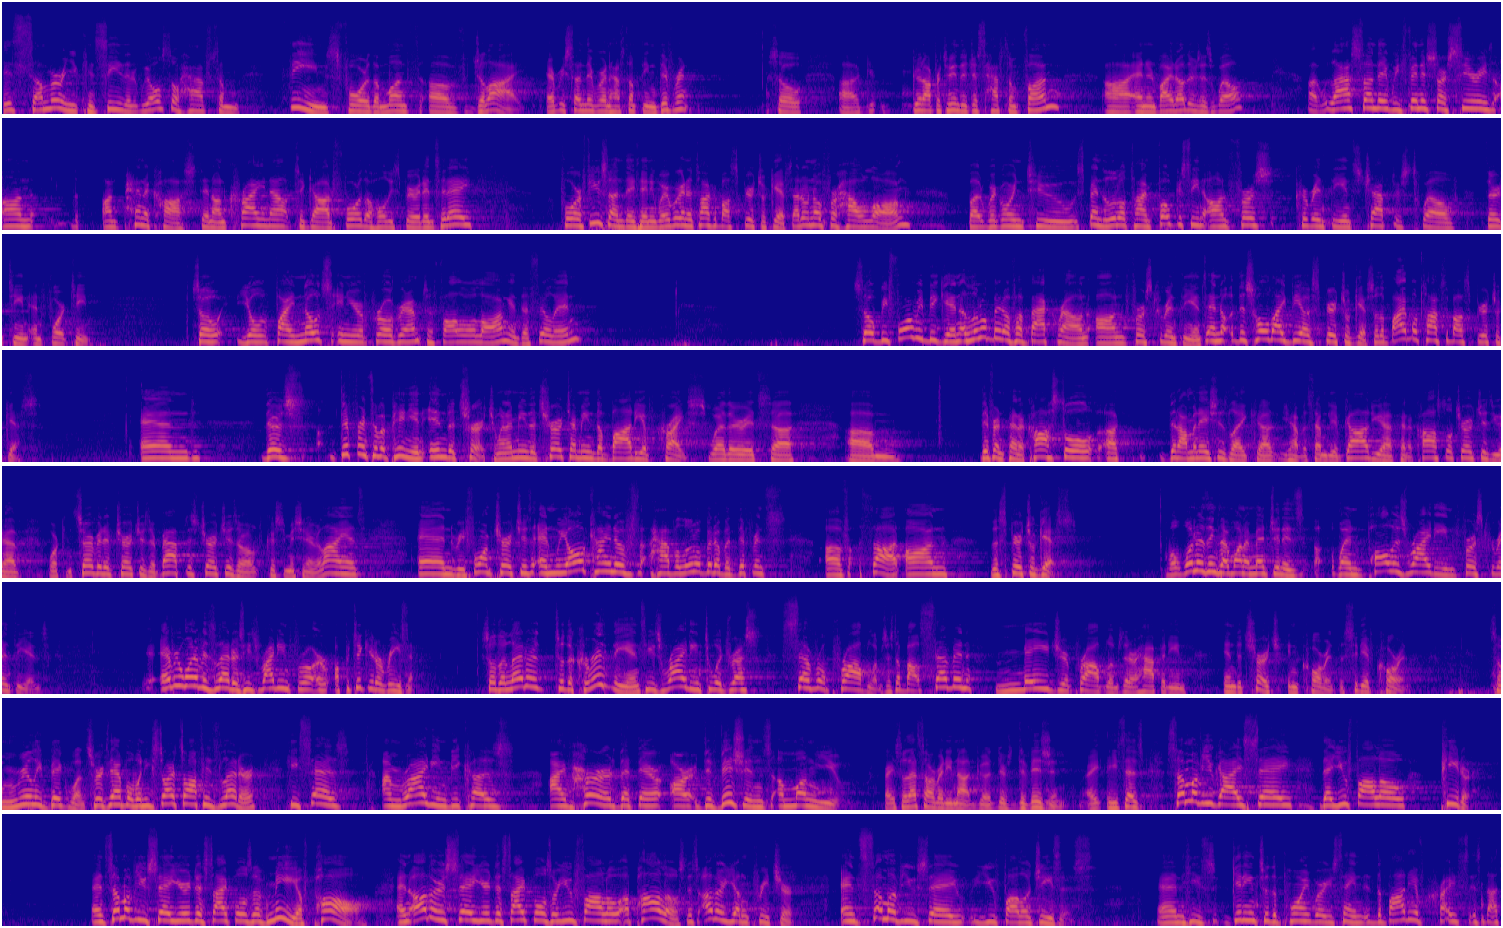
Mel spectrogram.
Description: Sermon Archives | Syracuse Alliance Church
